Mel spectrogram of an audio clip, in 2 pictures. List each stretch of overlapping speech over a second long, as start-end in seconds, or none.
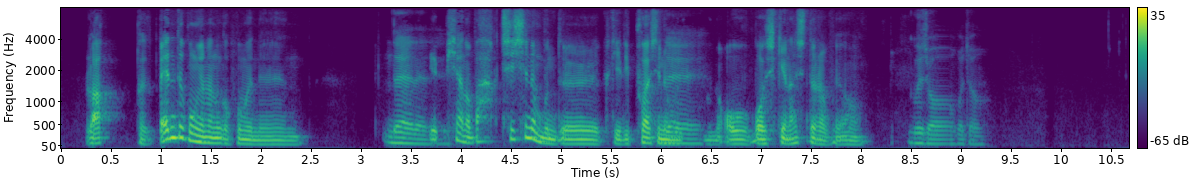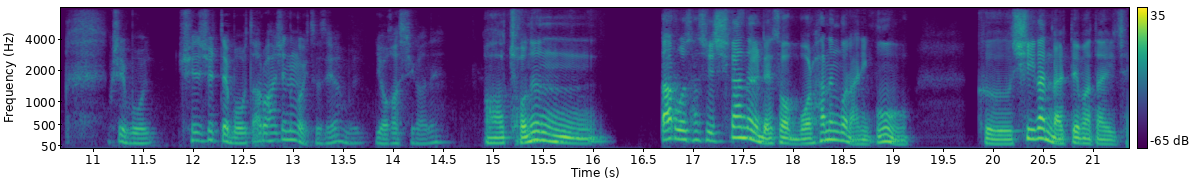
none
